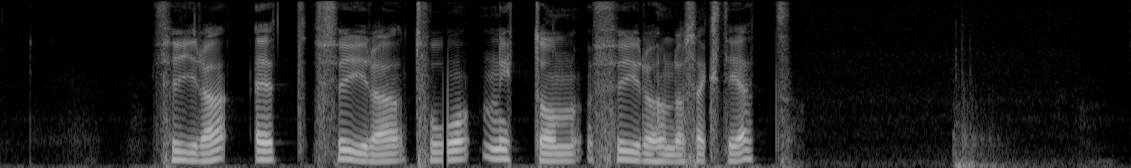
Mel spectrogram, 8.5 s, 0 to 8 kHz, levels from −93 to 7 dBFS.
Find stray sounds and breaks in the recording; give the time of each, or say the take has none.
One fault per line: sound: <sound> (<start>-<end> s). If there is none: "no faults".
sound: dropout (3.3-3.4 s)
sound: thud (7.1-7.9 s)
